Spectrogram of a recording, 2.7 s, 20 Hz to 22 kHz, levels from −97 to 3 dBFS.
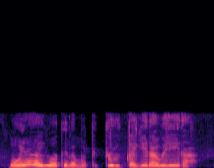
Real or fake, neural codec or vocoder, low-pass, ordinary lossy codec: fake; vocoder, 22.05 kHz, 80 mel bands, WaveNeXt; 7.2 kHz; none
